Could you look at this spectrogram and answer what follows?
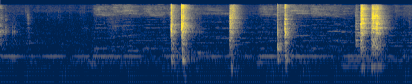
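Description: Background music with about four sharp clinks of kitchenware between roughly two and four seconds in, as a glass lid is set on a steel rice pot.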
